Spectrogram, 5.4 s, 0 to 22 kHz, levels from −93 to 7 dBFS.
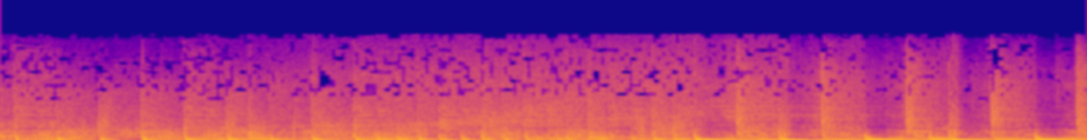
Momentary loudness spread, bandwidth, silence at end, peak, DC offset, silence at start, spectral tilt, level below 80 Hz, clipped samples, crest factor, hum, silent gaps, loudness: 4 LU; 17 kHz; 0 s; 0 dBFS; under 0.1%; 0 s; -4.5 dB/octave; -18 dBFS; under 0.1%; 12 dB; none; none; -13 LUFS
